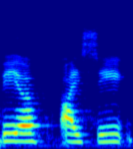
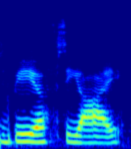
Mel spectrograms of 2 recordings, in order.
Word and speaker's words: BFCI: I just realized I said it wrong twice. It's BFCI.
